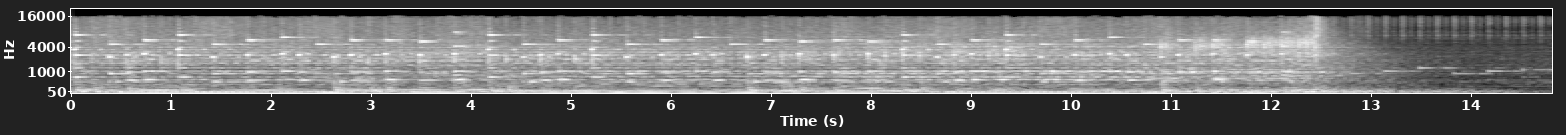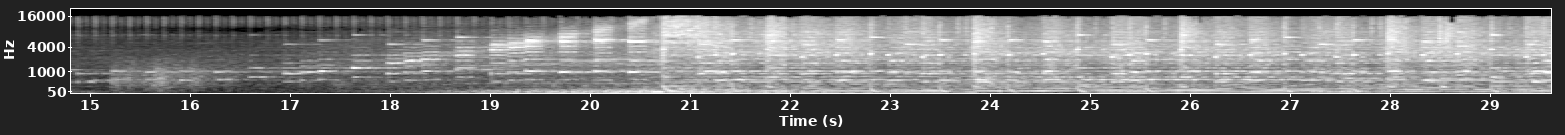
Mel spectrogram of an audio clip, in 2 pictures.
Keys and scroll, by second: 12.2 ctrl+g, 17.0 Return, 19.0 ctrl+g, 24.4 Return.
